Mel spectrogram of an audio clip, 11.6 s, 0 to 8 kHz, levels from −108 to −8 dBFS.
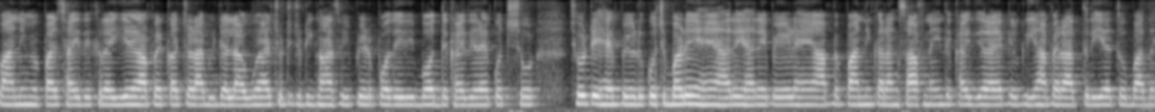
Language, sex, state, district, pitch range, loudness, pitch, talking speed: Hindi, female, Chhattisgarh, Kabirdham, 200-210 Hz, -26 LUFS, 205 Hz, 275 wpm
